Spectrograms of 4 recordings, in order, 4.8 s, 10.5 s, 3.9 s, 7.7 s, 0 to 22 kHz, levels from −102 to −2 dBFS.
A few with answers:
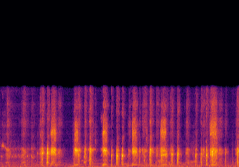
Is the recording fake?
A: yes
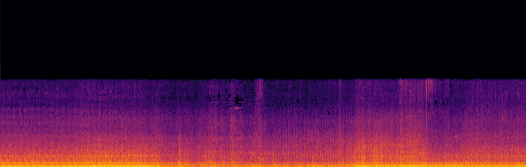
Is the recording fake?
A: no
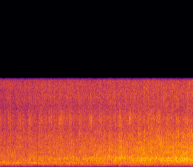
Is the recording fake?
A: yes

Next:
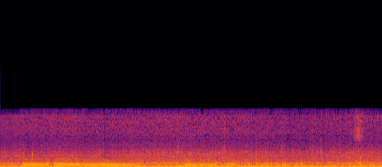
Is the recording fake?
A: no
